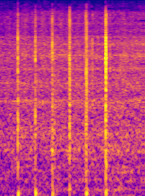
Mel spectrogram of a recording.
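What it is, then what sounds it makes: Underbaked soda bread roll, not yet hollow. Seven soft, dull thuds come from tapping the bottoms of soda bread rolls taken from the top rack. Each knock is low and short with almost no ring, so the rolls do not yet sound hollow and are slightly underbaked.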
